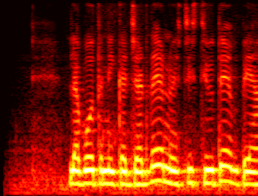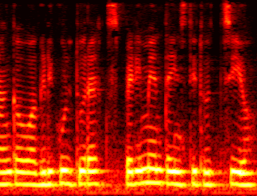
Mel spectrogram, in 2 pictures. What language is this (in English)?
Esperanto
